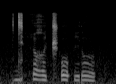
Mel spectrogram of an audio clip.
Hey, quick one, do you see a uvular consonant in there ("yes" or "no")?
yes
